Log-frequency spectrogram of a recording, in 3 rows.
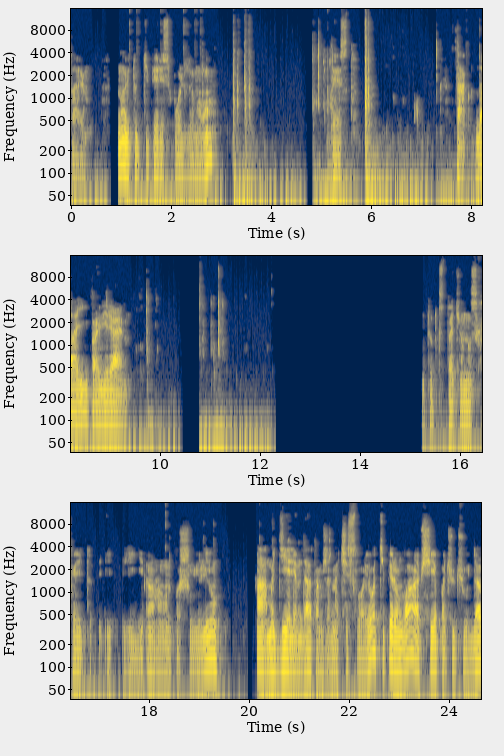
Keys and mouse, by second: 1.8-6.4 drag, 3.5 BackSpace, 7.9 middle click, 9.7 space, 11.1 shift+Left, 12.2 middle click, 13.0-14.5 middle drag, 16.3-18.3 drag, 19.1 middle click, 20.2 middle click, 24.2-24.6 drag.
